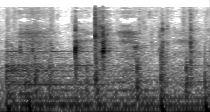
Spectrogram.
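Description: A utensil clicking and scraping against a glass dish as crab-meat stuffing is stirred: a few sharp clicks over soft background music.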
